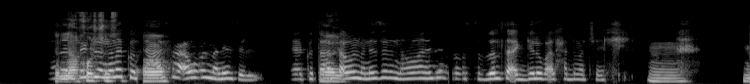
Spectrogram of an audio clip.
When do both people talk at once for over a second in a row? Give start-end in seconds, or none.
0.6-1.8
